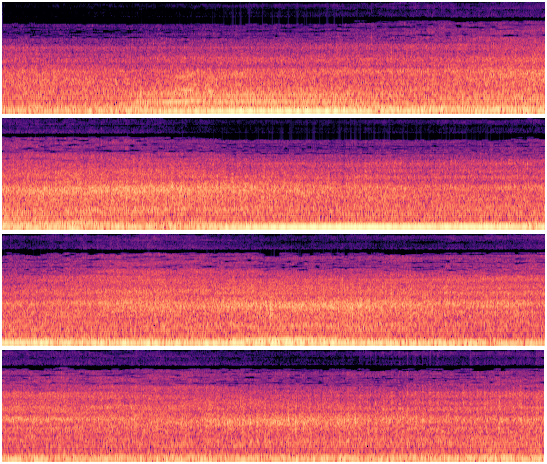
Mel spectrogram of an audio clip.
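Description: Vehicles driving slowly past on a wet, snowy highway: the low engine rumble of passing pickup trucks swells about two seconds in and again around seven seconds, over a steady hiss of tyres on the wet road.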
